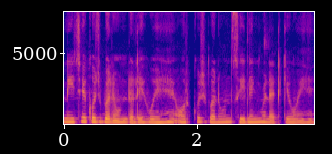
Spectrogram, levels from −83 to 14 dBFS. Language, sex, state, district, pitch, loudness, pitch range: Hindi, female, Uttarakhand, Uttarkashi, 210 Hz, -17 LUFS, 190-225 Hz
